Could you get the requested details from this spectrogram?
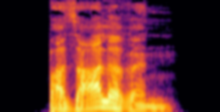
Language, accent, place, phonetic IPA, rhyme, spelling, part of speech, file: German, Germany, Berlin, [baˈzaːləʁən], -aːləʁən, basaleren, adjective, De-basaleren.ogg
- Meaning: inflection of basal: 1. strong genitive masculine/neuter singular comparative degree 2. weak/mixed genitive/dative all-gender singular comparative degree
